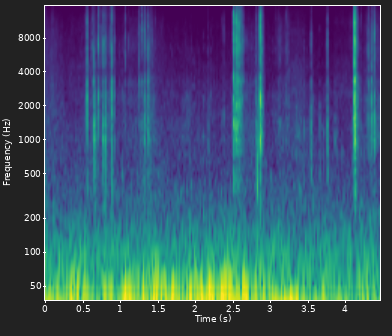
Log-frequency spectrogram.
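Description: A blue crab's shell cracking and crunching as it is split in half, in a string of short, sharp cracks, the loudest about two and a half seconds and four seconds in.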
